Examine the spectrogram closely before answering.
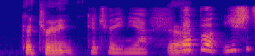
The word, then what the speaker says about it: Katrin: Katrine, yeah.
